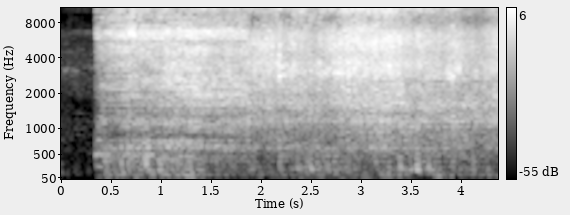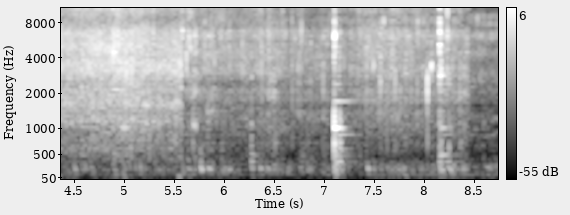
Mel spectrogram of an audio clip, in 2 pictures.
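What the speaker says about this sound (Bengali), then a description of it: "এবার মাছের তেলে আলু ভেজে নেব।" Potatoes fry in fish oil left over from frying fish, a strong, close sizzle that starts abruptly and holds steady, then softens, broken by a few sharp clinks near the end.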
